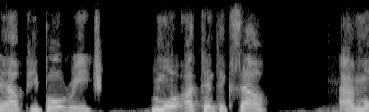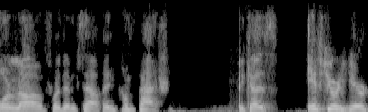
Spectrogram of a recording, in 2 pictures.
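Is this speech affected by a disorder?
Yes: cerebral palsy; present from birth.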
